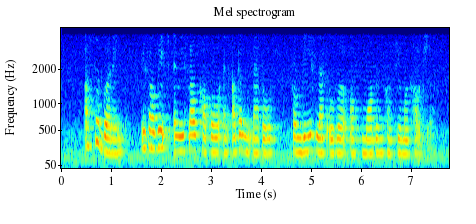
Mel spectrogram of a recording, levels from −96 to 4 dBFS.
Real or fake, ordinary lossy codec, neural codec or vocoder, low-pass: fake; none; autoencoder, 48 kHz, 128 numbers a frame, DAC-VAE, trained on Japanese speech; 3.6 kHz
